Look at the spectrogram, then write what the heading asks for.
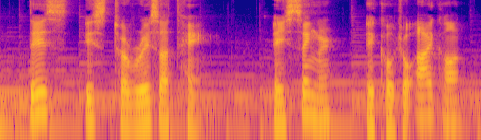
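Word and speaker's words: テレサ・テン: Now, I want you to take a wild guess as to how her name is pronounced in Japan. Tou Re Kun, right? On'yomi? It's "Teresa Ten".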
